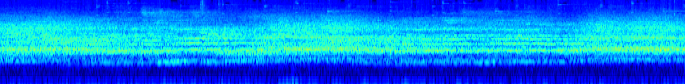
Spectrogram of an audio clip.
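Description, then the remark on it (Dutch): A large stadium crowd roars steadily in the background, a dense, continuous wash of many voices and cheering that stays at an even level throughout, with no single voice standing out. “Op de achtergrond ook het stadion.”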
